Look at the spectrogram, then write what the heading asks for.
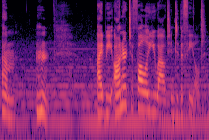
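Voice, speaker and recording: A woman acting as a tall, lovelorn goddess of death in a mythology audio drama. She speaks slowly in a mid-range voice, wistful and self-conscious, deferential to those above her. Music plays clearly behind her. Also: medium pitch, natural voice. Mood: flustered, eager. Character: tall lovelorn young female death goddess, loyal sniper.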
